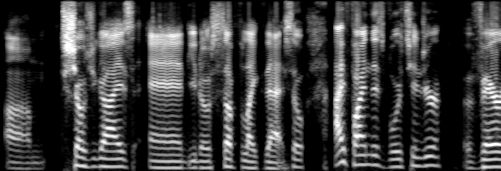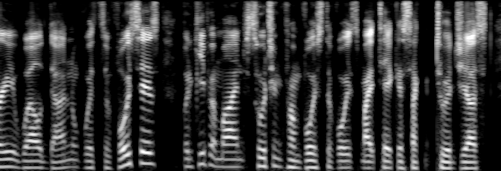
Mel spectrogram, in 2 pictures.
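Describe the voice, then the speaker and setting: A man presents a software walkthrough with a mid-pitched voice. He talks informally and rambles a little as he explains. The recording is dry, with no room sound around him. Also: normal speed, hardly any pauses, dry recording. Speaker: host reviewing voice changer software.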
